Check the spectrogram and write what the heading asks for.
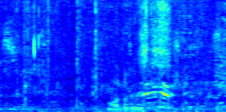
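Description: Outdoor street market ambience with a steady low background rumble, and one short, drawn-out voice sound with a bending pitch about a second in.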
